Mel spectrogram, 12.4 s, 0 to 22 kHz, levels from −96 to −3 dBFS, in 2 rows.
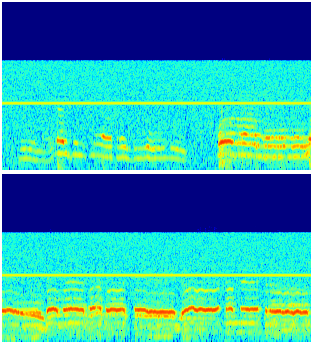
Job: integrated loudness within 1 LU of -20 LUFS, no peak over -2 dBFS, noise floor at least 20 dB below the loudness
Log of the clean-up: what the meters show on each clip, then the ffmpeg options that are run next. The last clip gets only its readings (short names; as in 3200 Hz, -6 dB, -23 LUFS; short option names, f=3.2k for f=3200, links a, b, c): steady tone 2100 Hz; tone level -35 dBFS; noise floor -37 dBFS; noise floor target -46 dBFS; loudness -25.5 LUFS; peak -14.0 dBFS; loudness target -20.0 LUFS
-> -af "bandreject=f=2.1k:w=30"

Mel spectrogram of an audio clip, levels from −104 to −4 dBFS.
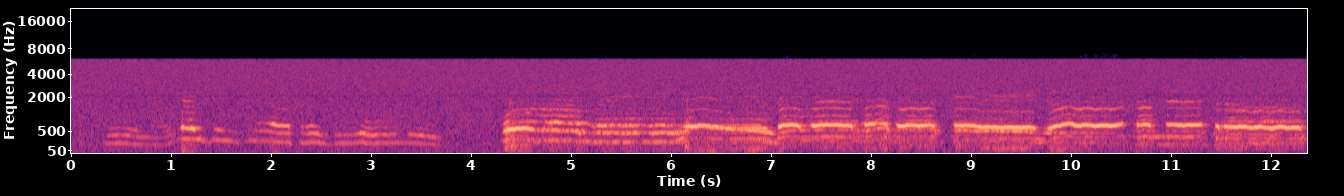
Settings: steady tone none; noise floor -44 dBFS; noise floor target -45 dBFS
-> -af "afftdn=nr=6:nf=-44"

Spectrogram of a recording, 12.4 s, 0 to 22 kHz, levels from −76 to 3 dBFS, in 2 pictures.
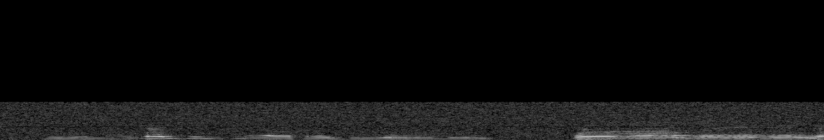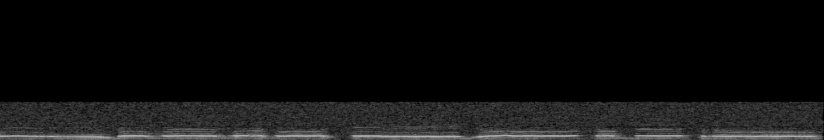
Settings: noise floor -47 dBFS; loudness -25.0 LUFS; peak -14.5 dBFS; loudness target -20.0 LUFS
-> -af "volume=5dB"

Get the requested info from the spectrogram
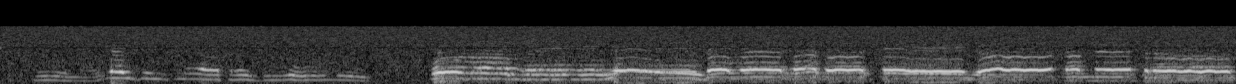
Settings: loudness -20.0 LUFS; peak -9.5 dBFS; noise floor -42 dBFS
